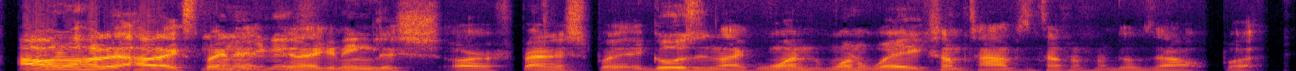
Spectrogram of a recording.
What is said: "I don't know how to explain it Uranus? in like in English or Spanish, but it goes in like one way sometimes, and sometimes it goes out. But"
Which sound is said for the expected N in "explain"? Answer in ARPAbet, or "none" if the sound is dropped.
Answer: none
